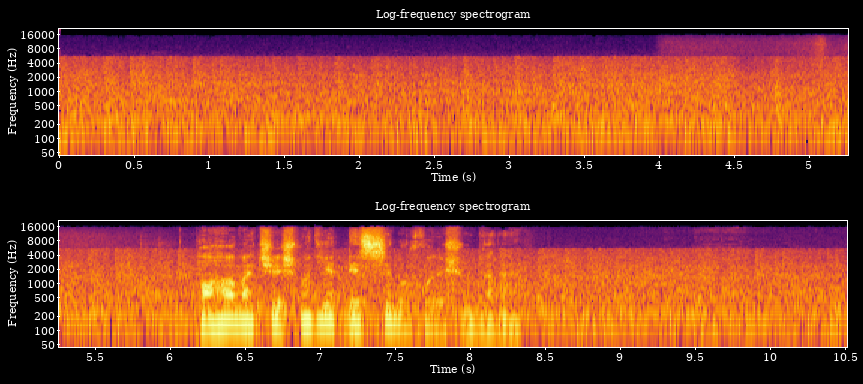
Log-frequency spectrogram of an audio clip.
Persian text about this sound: این قطار جاهایی میره که خودت هیچ وقت نرفت.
